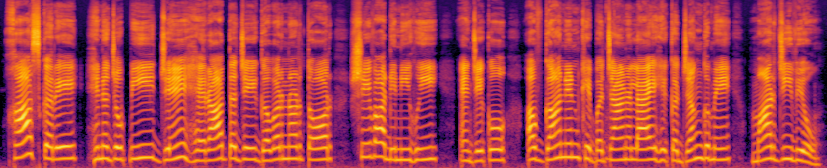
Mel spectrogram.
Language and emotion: Sindhi, neutral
